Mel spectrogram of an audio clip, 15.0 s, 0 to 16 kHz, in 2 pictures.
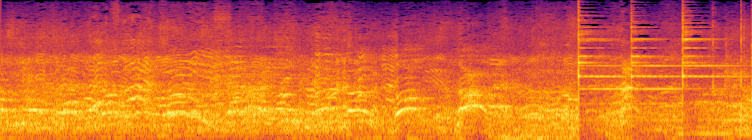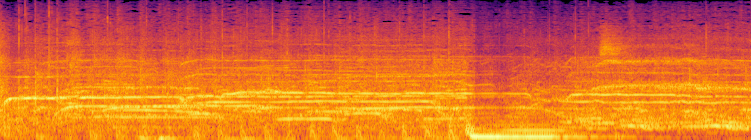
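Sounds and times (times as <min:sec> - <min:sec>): crowd shouting and chattering: 0:00.0 - 0:15.0
crowd cheering: 0:04.1 - 0:15.0
boxing ring bell: 0:05.8 - 0:07.5.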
